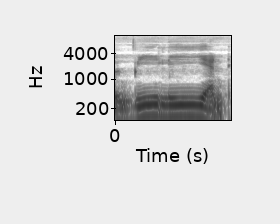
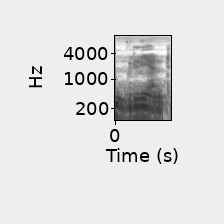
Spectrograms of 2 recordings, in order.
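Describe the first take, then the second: First: "brilliant" stretched into three separate beats; syllable by syllable. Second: Said in the usual way. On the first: Shown as a demonstration. Teacher asking how many syllables, "brilliant" sounded out in three beats. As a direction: break "brilliant" into bi-li-ant. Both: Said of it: "এখানে কয় syllable".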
